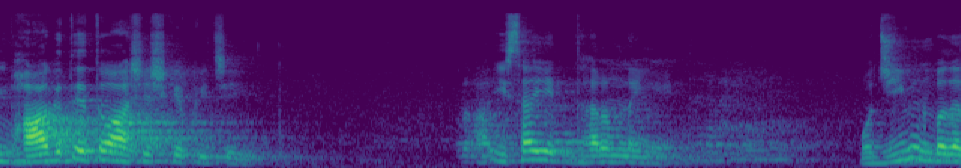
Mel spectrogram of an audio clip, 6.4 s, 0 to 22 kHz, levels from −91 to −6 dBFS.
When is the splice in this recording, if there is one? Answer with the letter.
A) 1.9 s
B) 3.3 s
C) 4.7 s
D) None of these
B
